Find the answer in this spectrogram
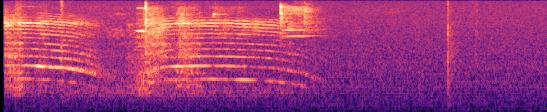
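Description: Two long, high-pitched wailing calls, the second longer, each falling in pitch at the end, followed by a faint click.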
